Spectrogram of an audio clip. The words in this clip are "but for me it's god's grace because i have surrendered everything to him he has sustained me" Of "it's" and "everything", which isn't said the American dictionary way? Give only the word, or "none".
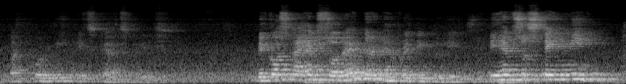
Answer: everything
